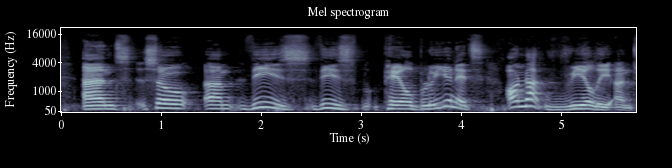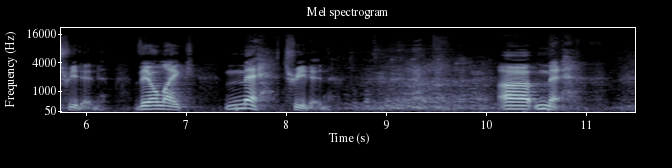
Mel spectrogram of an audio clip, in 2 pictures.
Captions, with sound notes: And so these pale blue units are not really untreated, they're like "meh" treated. (audience laughs) Meh.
